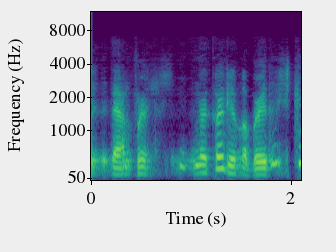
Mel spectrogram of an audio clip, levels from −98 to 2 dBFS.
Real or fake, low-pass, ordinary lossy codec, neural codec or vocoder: fake; 7.2 kHz; Opus, 64 kbps; codec, 16 kHz, 0.5 kbps, FreqCodec, larger model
